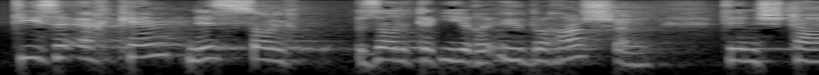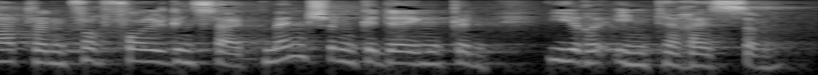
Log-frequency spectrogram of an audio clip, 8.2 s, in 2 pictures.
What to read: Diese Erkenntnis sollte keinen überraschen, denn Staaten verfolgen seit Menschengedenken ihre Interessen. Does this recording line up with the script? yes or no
no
